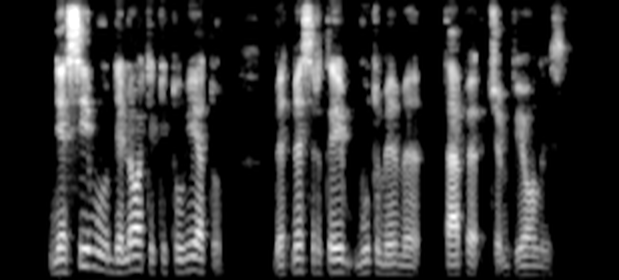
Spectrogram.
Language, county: Lithuanian, Klaipėda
